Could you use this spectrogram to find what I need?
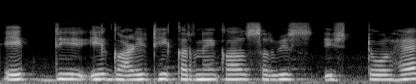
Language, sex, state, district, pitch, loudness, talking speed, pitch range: Hindi, female, Haryana, Rohtak, 230 Hz, -14 LUFS, 130 wpm, 225-235 Hz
